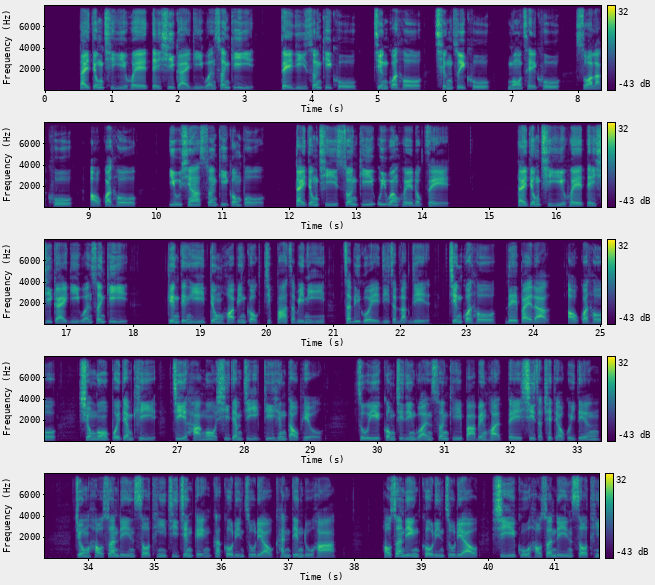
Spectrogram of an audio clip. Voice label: 前言, 台語; 臺中市; 有聲公報; 市議員; 第02選區

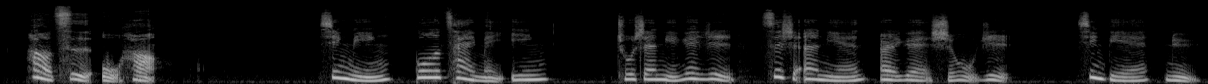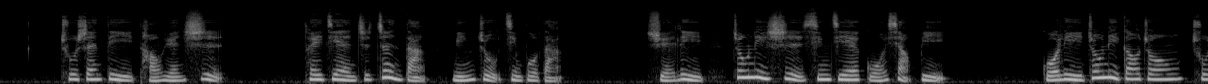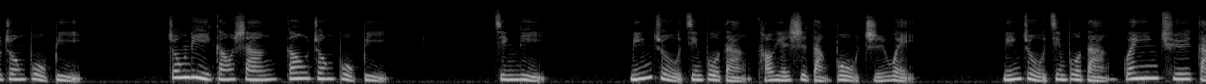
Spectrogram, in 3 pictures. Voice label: 國語; 有聲公報; 市議員

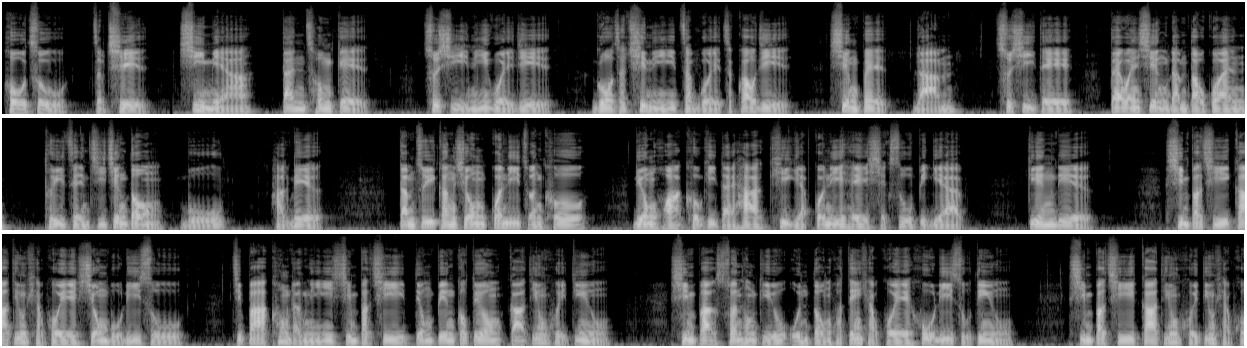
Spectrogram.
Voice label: 台語; 新北市; 市議員; 第3選區; 有聲公報

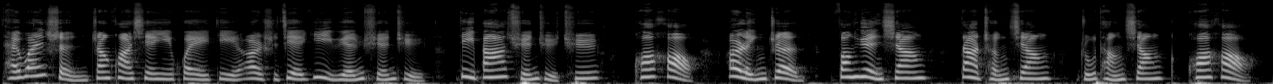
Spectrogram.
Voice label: 前言 國語; 彰化縣; 縣議員; 第八選舉區; 有聲公報

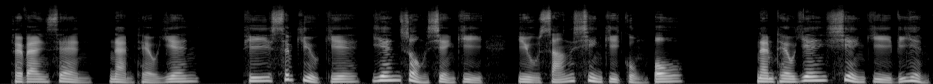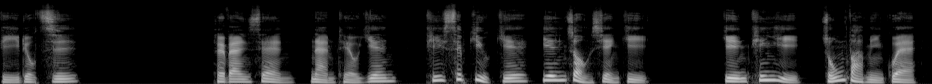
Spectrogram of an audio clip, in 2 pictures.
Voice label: 客語; 南投縣; 有聲公報; 縣長

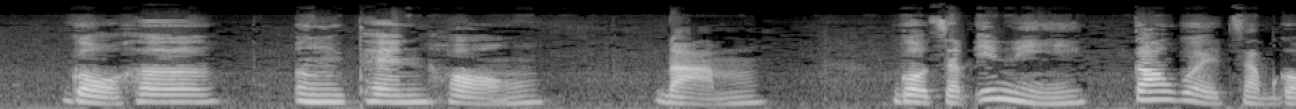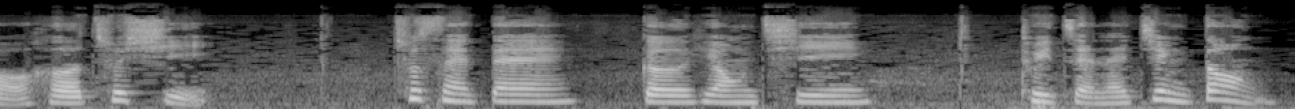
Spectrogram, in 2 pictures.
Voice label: 台語; 高雄市; 高雄市市長議員有聲選舉公報; 第十一選區

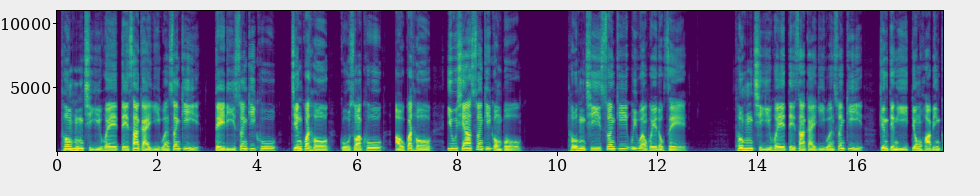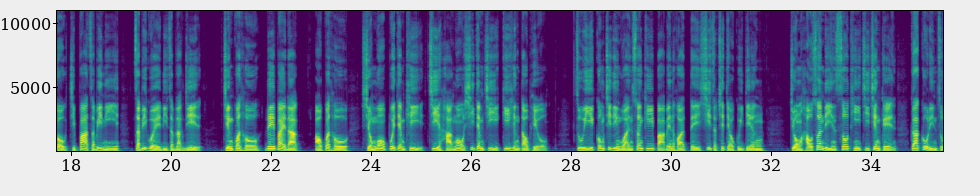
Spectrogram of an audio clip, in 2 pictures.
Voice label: 前言, 台語; 有聲公報; 市議員

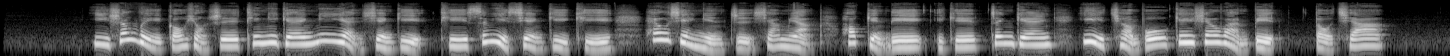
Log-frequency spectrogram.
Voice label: 客語; 高雄市; 高雄市市長議員有聲選舉公報; 第十一選區

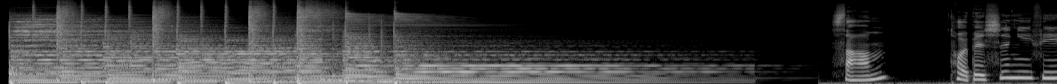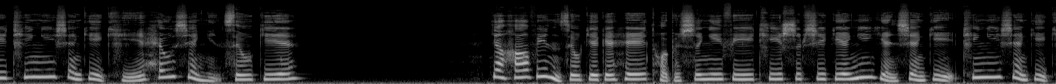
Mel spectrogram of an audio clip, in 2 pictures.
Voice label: 客語; 臺北市; 有聲公報; 市議員; 臺北市議會第14屆議員第2選舉區 (內湖、南港區)候選人介紹

